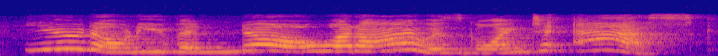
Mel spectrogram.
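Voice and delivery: high, loud caterpillar whine; indignant protest. Acted. Caterpillar objects to friend's "not yet", indignant. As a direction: protest loudly at being cut off.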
